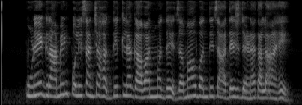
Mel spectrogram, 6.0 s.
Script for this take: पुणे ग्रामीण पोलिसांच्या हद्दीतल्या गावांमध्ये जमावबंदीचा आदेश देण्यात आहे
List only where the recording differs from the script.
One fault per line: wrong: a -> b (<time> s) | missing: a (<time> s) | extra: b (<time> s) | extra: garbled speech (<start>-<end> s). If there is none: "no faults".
extra: आला (5.2 s)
